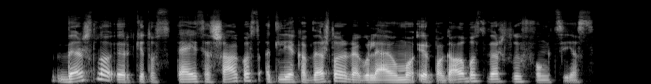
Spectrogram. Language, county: Lithuanian, Klaipėda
